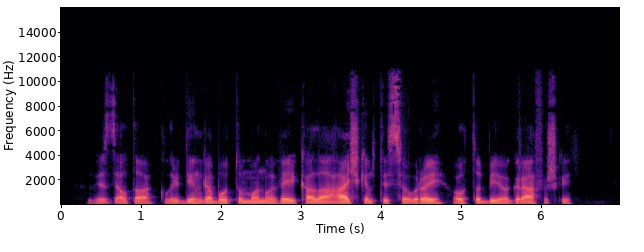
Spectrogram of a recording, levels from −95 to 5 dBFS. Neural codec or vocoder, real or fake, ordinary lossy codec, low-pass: codec, 24 kHz, 0.9 kbps, WavTokenizer, medium speech release version 1; fake; AAC, 96 kbps; 10.8 kHz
